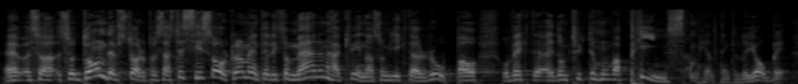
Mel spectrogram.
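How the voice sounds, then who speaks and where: A man preaching a sermon in a lively, conversational way, asking his listeners frequent questions and acting out the dialogue he retells. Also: few pauses. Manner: acts out quoted dialogue, dropping low and soft for asides.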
